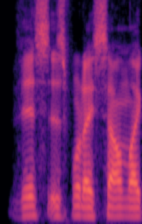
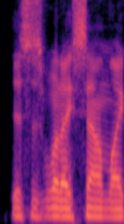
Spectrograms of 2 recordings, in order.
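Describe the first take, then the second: First: The voice is shaped by an esports EQ preset. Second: The voice is shaped by a broadcast EQ preset. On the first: "with the esports preset" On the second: "on the broadcast preset"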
